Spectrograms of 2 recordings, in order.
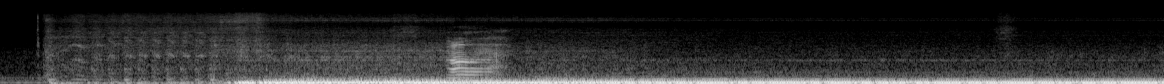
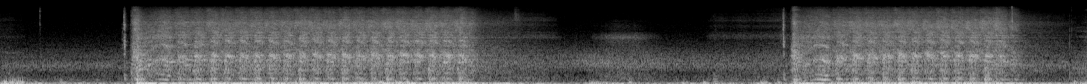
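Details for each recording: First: Nissan GTR after a quick repair with some bypassing: brief cranking, then it catches cleanly and settles into an even, steady idle with no stumble or misfire, and the fuel pump is still audibly priming; it starts better than it has in a while. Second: Nissan GTR after breakdown at race day with power loss: starter cranks steadily at about four beats a second but never catches; no oil pressure shown, owner suspects fuel pump.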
